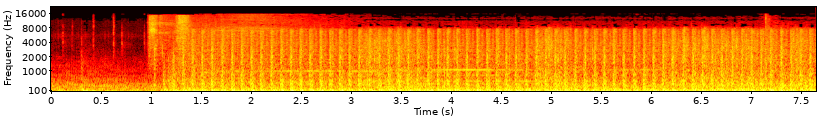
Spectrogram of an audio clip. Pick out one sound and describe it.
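A rapid-fire gun shoots in a fast, steady stream.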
